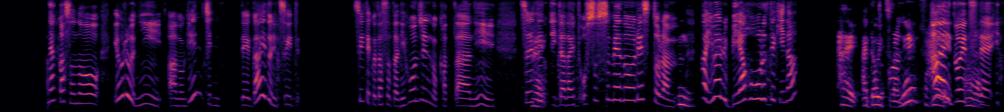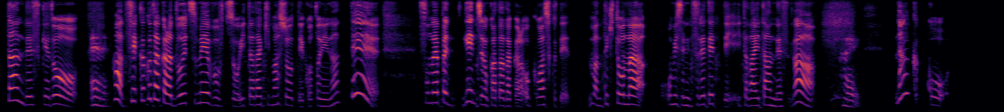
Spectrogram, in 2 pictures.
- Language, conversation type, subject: Japanese, unstructured, 初めての旅行で一番驚いたことは何ですか？
- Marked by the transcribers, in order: none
